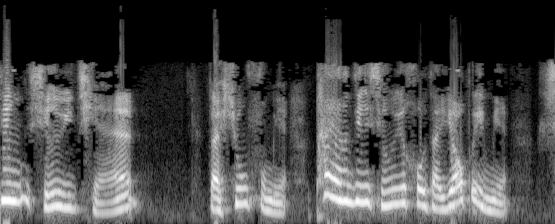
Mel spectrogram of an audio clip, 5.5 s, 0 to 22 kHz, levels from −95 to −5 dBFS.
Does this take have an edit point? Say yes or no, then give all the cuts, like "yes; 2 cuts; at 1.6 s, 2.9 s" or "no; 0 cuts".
no; 0 cuts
